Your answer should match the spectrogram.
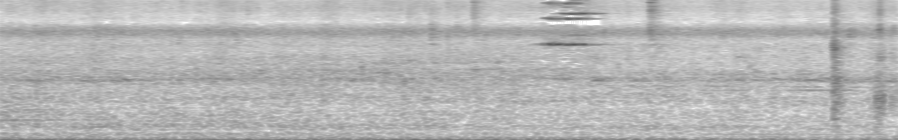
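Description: A passing truck's low engine rumble, slowly fading as it moves away.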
